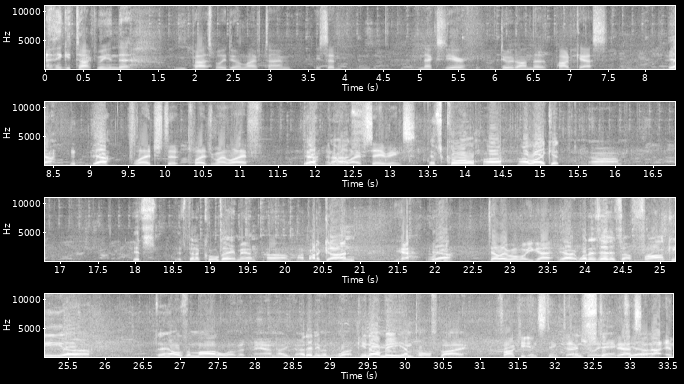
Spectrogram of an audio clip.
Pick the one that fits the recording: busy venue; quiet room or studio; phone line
busy venue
